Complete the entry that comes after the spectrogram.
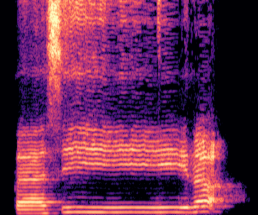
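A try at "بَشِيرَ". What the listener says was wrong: Ro-nya panjang katanya tadi. Shinnya gede. Basyiro. Basyiro. Basyiro.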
